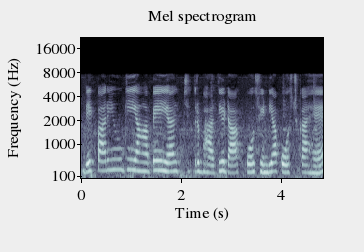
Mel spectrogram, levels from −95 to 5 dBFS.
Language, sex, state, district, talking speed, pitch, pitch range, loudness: Hindi, female, Delhi, New Delhi, 195 wpm, 240 Hz, 220-260 Hz, -15 LUFS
